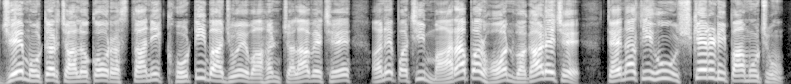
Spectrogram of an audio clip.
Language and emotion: Gujarati, angry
